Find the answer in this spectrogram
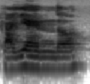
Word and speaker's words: cayendo: In these cases, it's not yendo, but Yendo with a Y. I mean, especially in Argentina, in Uruguay, we say yendo, yendo. Phonetically, in Spain, it'll be the same, and in the rest of Latin America, caer, cayendo, traer, trayendo.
